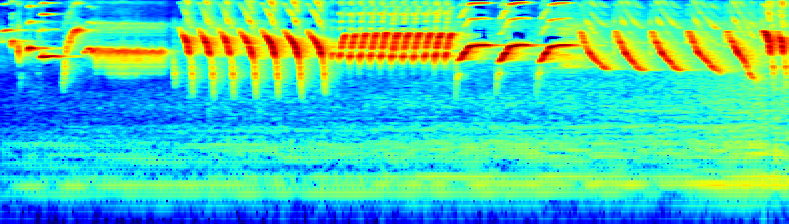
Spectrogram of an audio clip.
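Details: Belgian canary training song for young canaries, full of quick down-slurred notes repeated about three times a second, rolling trills and clear high whistles, over a soft low hum.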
